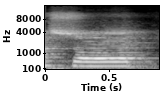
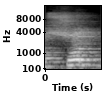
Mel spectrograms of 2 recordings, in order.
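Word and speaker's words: صاد: Kalau sin itu punya karakter tanfis, kalau sod punya karakter sofir. Kalau sin as. Kemudian kalau sin itu kategori huruf bawah, kalau sod kategori huruf atas, makanya dibaca as, lidahnya ke atas jembungnya.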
